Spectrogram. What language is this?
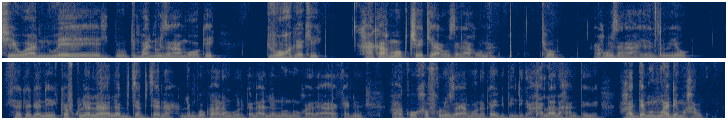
Hwana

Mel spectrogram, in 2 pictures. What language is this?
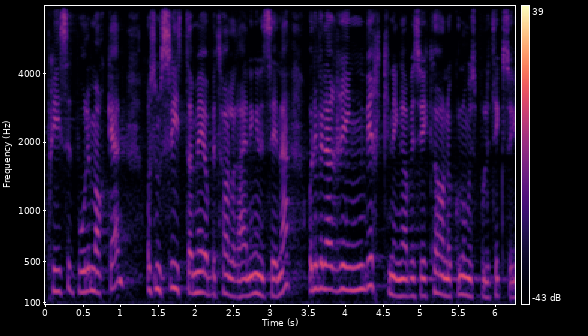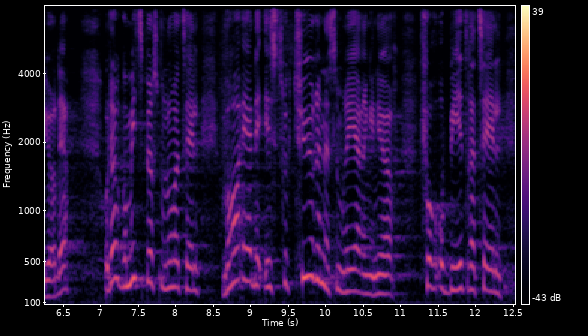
Norwegian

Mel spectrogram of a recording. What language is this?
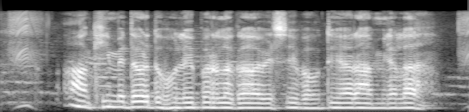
Bhojpuri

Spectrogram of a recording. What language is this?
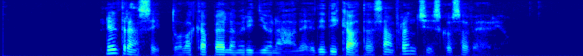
Italian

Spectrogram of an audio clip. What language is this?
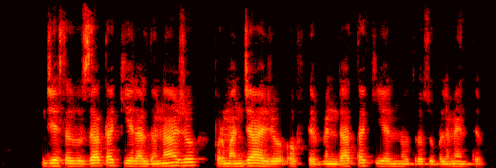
Esperanto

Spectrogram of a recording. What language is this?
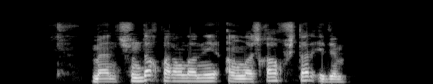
Uyghur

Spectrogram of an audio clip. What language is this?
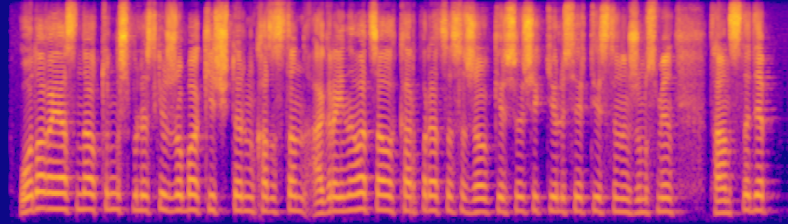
Kazakh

